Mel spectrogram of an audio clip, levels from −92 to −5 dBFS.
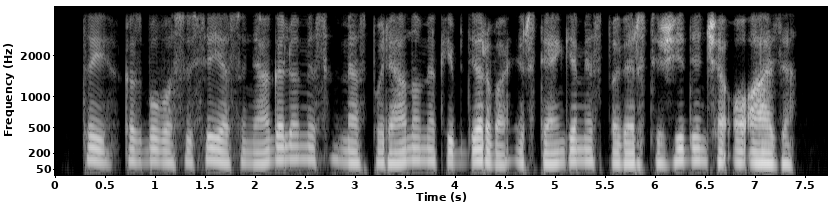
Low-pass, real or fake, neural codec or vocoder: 3.6 kHz; real; none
